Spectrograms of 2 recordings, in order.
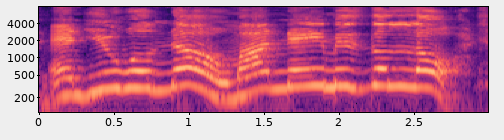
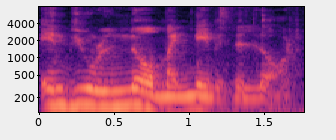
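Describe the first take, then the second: First: High, drawn-out full-force proclamation; booming mock-vengeance shout. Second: Put-on Russian accent at everyday volume. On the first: Streamer crowns a speech on executing traitors, booming shout. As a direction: bellow it slowly like a judgement. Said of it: "But in a Russian accent". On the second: Streamer redoes the quote for the Republic, Russian accent. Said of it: "in a Russian accent".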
